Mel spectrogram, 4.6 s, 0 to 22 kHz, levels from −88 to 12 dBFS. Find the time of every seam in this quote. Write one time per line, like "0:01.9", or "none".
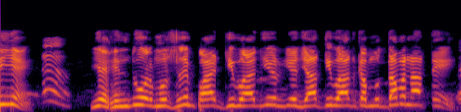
none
